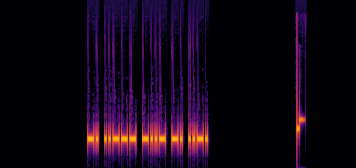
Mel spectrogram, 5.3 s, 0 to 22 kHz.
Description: Morse code, heard as a keyed tone, about 38 wpm, 700 Hz. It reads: N2XNF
